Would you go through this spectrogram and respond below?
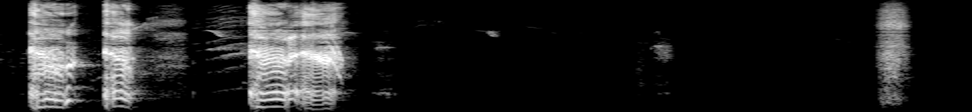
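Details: Person with a cold and existing cough, doing a coughing challenge on a rooftop, says it is a real cough that burns the throat and chokes breath: three harsh, forceful dry coughs, faint breaths, then a softer cough.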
